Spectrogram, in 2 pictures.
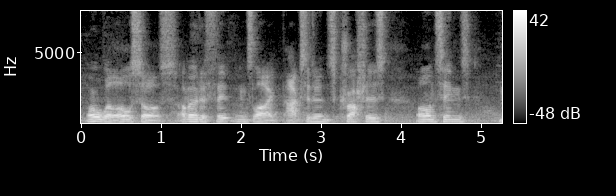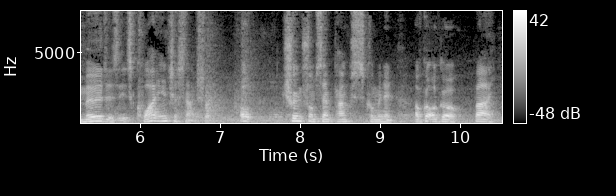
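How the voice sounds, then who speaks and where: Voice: medium pitch, steady tone, normal speed, close to an everyday voice. A performer playing a gossipy, grumbling male railway worker in an amateur audio drama. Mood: gossipy, uneasy. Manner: colloquial, conversational. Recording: faint background noise and ambience.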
